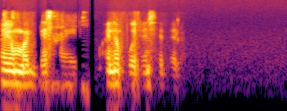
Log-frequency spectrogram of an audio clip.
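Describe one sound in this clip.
A young woman speaks close to a microphone, heard through an online call.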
